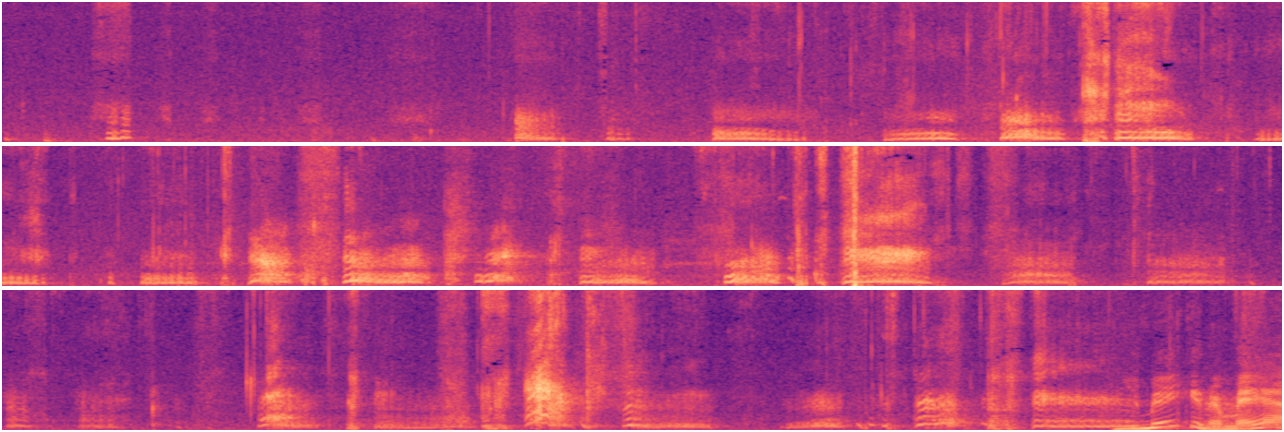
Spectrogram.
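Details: Twenty-day-old puppies romping with their mother Mia, giving many short rough growls and squeaky yips in quick bursts throughout, with scuffling and a man's voice talking to them.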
